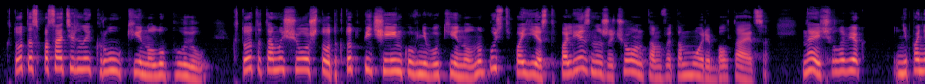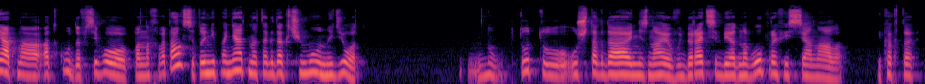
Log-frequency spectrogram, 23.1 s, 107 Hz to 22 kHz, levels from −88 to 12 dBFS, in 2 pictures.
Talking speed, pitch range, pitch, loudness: 130 wpm, 190-245 Hz, 210 Hz, -24 LUFS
